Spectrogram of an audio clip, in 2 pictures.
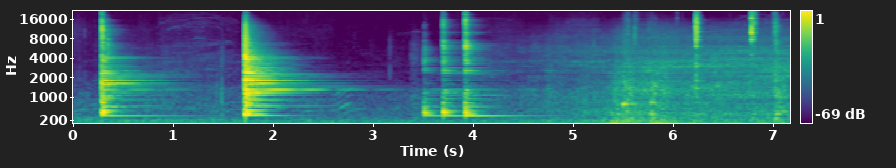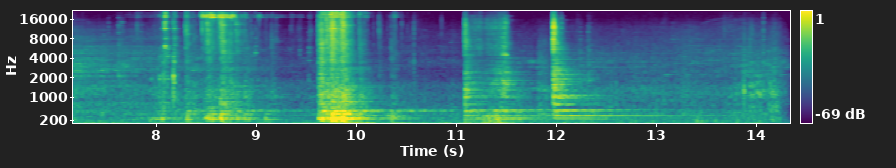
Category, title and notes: Sound effects > Objects / House appliances
Junkyard Foley and FX Percs (Metal, Clanks, Scrapes, Bangs, Scrap, and Machines) 183
Ambience, Atmosphere, Bang, Bash, Clang, Clank, Dump, dumping, dumpster, Environment, Foley, FX, garbage, Junk, Junkyard, Machine, Metal, Metallic, Perc, Percussion, rattle, Robot, Robotic, rubbish, scrape, SFX, Smash, trash, tube, waste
